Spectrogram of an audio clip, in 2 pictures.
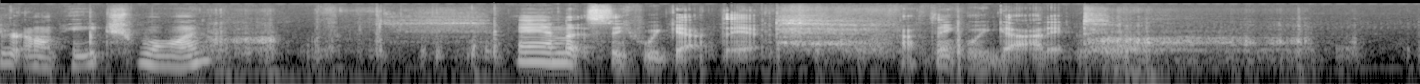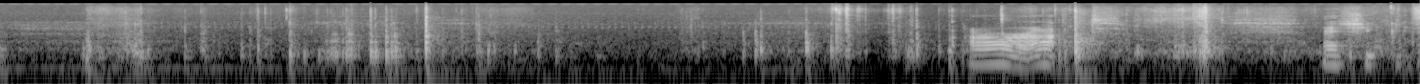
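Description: A stylus scrapes along cardboard as it scores a line.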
